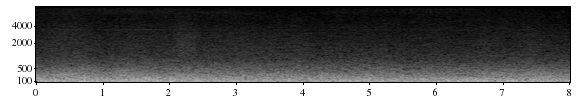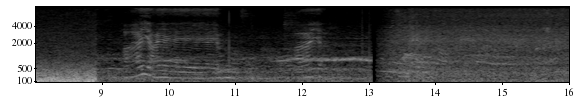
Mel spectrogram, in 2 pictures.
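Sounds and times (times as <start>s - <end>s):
wind and road noise in a car: 0.0s - 9.0s.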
